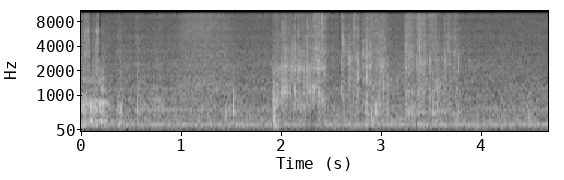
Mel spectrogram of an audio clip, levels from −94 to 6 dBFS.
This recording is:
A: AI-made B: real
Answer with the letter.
A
